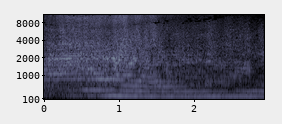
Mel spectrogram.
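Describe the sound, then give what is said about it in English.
Race cars at Le Mans at night roar past about 40 feet away at the apex of the last turn, a loud, sustained engine howl with strong harmonic whine whose pitch slides gradually downward over three seconds. No one speaks. “I'm standing perhaps no more than 40 foot away from the cars, just on the apex of the last turn.”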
